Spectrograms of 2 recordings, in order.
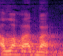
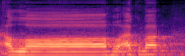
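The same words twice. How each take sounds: First: The phrase is said very short. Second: The phrase is drawn out very long.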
